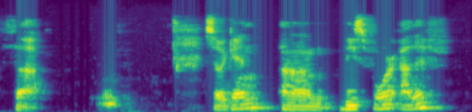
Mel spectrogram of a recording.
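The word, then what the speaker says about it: ثاء: dots above it and it makes a th sound like the word thing in english th can either be the or the there's different letters in arabic for both those sounds this one is just tha so again these four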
